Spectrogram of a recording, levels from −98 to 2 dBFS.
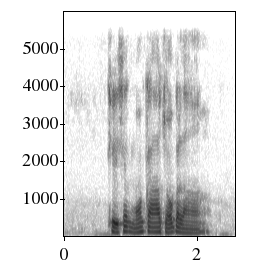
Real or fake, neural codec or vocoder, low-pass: fake; codec, 16 kHz, 8 kbps, FunCodec, trained on Chinese and English, 25 frames a second; 5.4 kHz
